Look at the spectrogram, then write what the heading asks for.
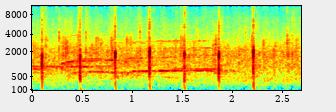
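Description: Audience clapping at a church service: a steady run of sharp, evenly spaced claps, roughly three per second, moderately loud over a soft background hiss.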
